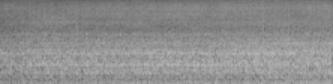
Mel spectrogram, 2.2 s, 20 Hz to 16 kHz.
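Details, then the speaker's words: 1985 Jeep CJ7, 4.2L 258, new throttle body fuel injection kit, started after removing the ALDL jumper: steady, fast, hissy idle with no hunting at about 1200 rpm. It runs high until the throttle stop is set down to 725–750 rpm. "you notice that it didn't rev up real high it is running high right now and the tachometer is at 12200"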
